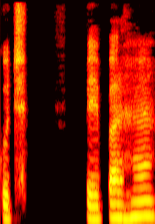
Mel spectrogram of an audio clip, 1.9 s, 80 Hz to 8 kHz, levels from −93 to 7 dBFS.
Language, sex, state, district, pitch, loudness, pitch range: Hindi, male, Bihar, Muzaffarpur, 140 Hz, -20 LUFS, 125-150 Hz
